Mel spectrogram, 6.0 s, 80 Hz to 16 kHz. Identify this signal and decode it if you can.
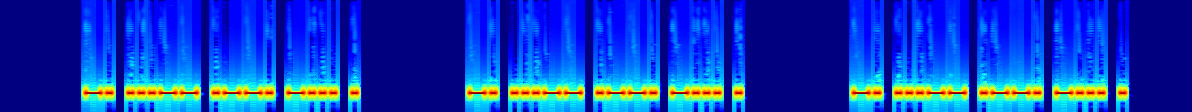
Morse code, heard as a keyed tone, about 46 wpm, 700 Hz. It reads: N3PBE N3PBE N3PBE
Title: USA Call Signs - 5 Characters - Repeated 3x - 45wpm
